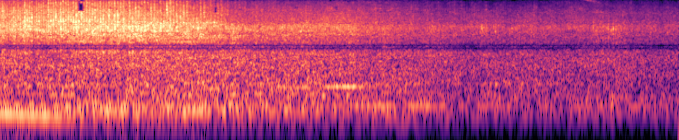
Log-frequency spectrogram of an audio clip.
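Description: Car engine running just after being started, heard at its exhaust pipe, with a low hum over a hissing rush. It eases off and grows gradually quieter.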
